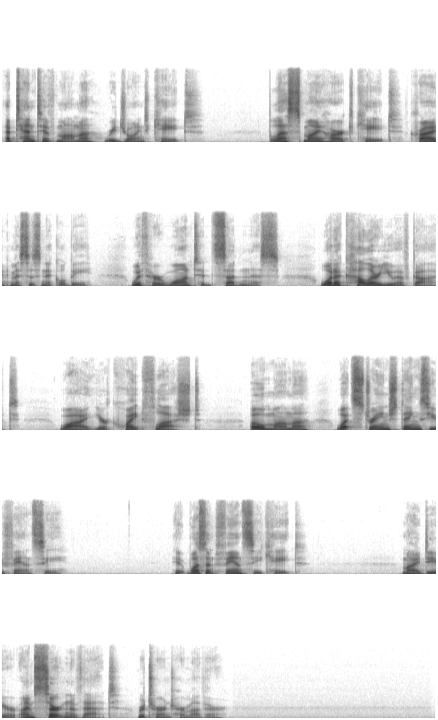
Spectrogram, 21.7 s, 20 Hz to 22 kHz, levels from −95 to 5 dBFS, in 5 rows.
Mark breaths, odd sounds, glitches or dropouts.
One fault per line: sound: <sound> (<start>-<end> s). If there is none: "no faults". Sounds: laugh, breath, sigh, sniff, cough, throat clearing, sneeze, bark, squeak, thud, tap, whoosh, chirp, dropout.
no faults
